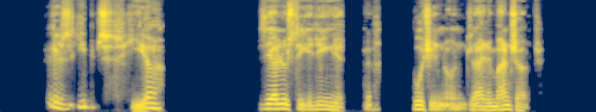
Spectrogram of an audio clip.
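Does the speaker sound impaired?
Yes: Parkinson's disease; enormous forgetfulness; severe forgetfulness; forgets words mid-sentence.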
